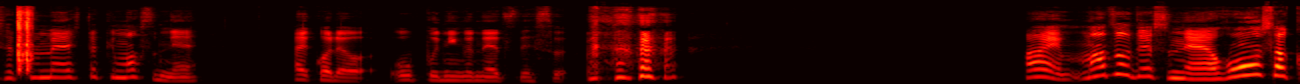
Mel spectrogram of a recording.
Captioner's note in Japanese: 笑い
